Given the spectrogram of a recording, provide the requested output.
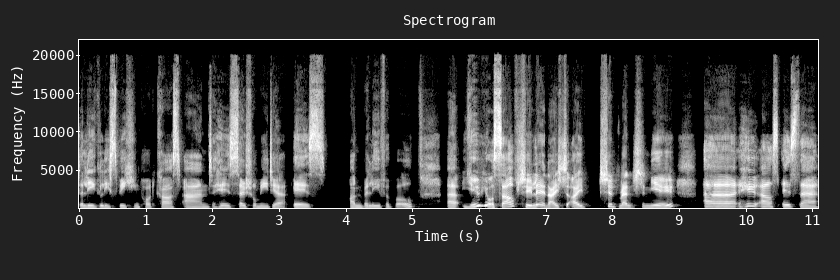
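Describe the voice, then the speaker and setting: A woman with an English accent, medium pitch, ordinary pitch variation and a fairly slow pace, in a very clean recording with a silent background and a dry, close sound with no echo. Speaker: lawyer turned career coach and podcast host. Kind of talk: podcast interview.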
